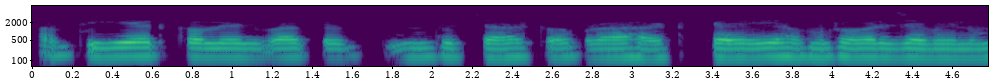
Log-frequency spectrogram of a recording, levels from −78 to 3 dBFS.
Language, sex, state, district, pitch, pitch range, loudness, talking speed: Magahi, male, Bihar, Lakhisarai, 130 Hz, 130-135 Hz, -30 LUFS, 165 wpm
